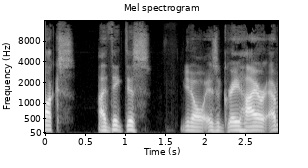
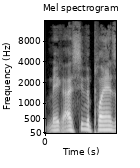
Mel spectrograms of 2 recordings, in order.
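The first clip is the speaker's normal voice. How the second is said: usual speaking voice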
